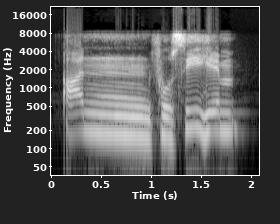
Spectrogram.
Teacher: نون ساکن کے بعد فا آ رہا ہے، یہاں پہ اخفا کریں گے، اخفا کا غنہ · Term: نون ساکن کا اخفا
